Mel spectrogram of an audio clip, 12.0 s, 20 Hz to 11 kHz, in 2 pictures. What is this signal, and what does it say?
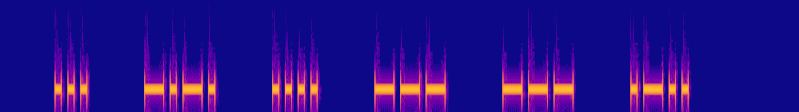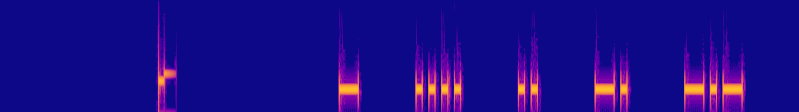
Morse code, heard as a keyed tone, about 25 wpm, spaced as for 14 wpm, 690 Hz. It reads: SCHOOL THINK
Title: 3x Character Spacing - Top 500 Words - 25wpm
